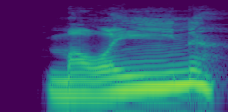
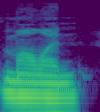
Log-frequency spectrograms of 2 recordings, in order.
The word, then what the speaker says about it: Mullein: And I'm fairly certain it's pronounced Mullen. It's spelled M-U-L-L-E-I-N. Mullen. I think it's Mullen.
